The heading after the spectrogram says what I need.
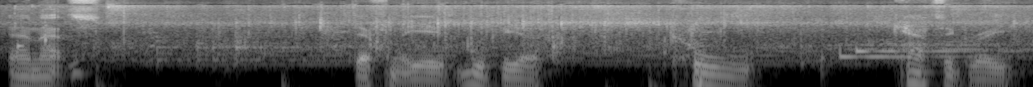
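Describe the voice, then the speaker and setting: A man's voice: sits low, normal speed, rough recording. A man casually commentating his speedrun, a little nasal from a cold, rambling with many ums and uhs. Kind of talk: casual live commentary over gameplay. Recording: game music playing behind the voice.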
